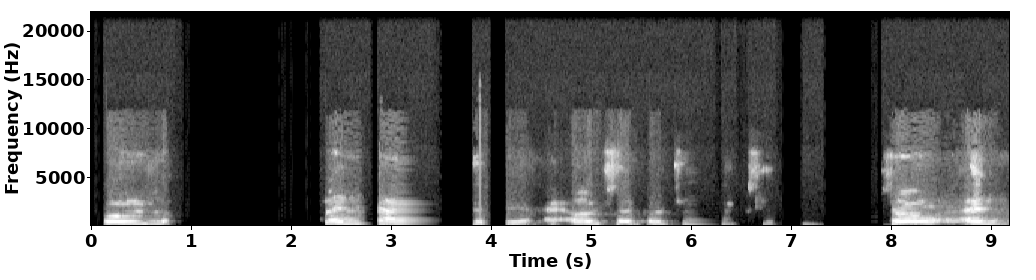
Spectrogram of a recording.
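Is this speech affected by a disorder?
Yes: cerebral palsy; therapy since six months old.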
